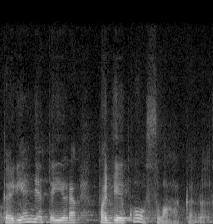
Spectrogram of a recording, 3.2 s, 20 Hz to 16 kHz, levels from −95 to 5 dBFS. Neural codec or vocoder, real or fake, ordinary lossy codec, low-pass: codec, 32 kHz, 1.9 kbps, SNAC; fake; MP3, 96 kbps; 14.4 kHz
